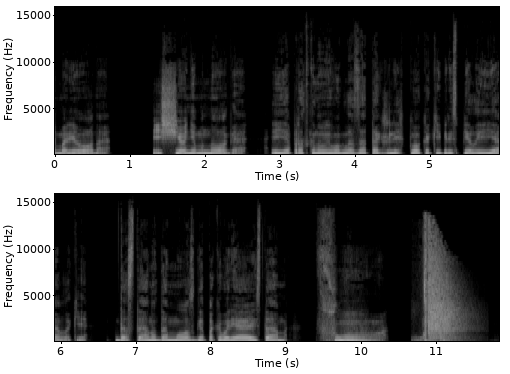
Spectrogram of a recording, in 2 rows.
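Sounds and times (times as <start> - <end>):
speech: 0.1 - 11.0
shepherd's whip crack: 10.7 - 11.7.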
